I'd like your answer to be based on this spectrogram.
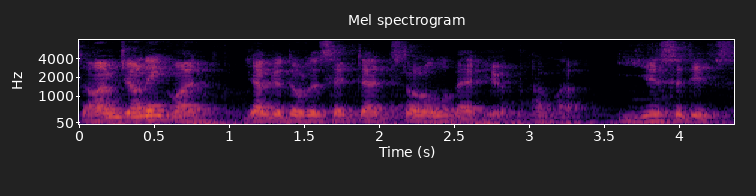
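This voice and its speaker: With an Australian accent, a man speaks at a moderate pace in a room with audible echo. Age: 70s. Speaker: YouTuber, divorced retiree. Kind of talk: casual monologue, personal story. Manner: unscripted, halting with fillers.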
